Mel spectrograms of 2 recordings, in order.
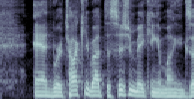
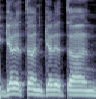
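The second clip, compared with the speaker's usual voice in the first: mild, half-hearted, repeated demanding yell; 5 semitones higher than usual. Retelling what a yelling chief executive says to a project manager: imitating someone yelling. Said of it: "this big C E O person is yelling at me".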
